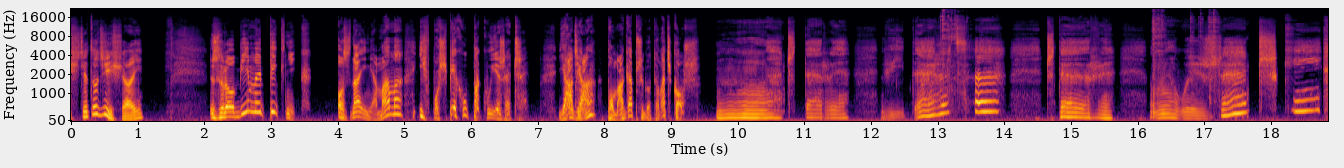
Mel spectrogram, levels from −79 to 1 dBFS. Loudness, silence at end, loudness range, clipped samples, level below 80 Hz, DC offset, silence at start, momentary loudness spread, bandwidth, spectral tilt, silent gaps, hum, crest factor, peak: -16 LUFS; 0 s; 5 LU; under 0.1%; -42 dBFS; under 0.1%; 0 s; 19 LU; over 20 kHz; -5 dB/octave; none; none; 16 dB; 0 dBFS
